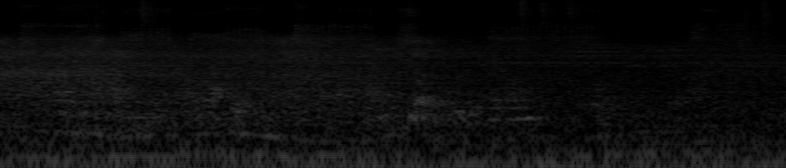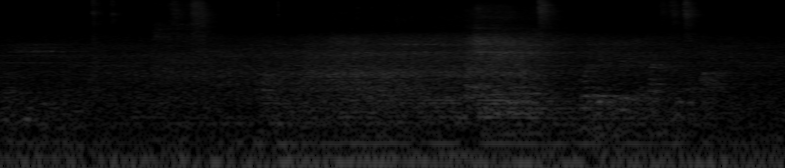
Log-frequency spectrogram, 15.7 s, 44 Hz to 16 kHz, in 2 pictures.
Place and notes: Walking in the small streets, Sitting in front of the temple, Traffic Sound, Elderly voice chatting
Binaural recordings
Zoom H4n+ Soundman OKM II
